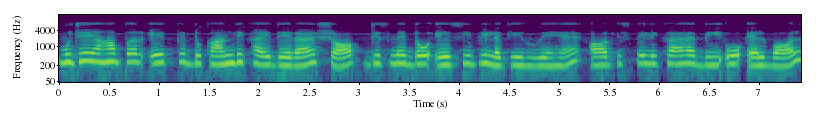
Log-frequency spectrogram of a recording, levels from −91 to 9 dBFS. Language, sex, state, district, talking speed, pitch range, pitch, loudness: Hindi, female, Uttar Pradesh, Jyotiba Phule Nagar, 200 wpm, 210-255 Hz, 235 Hz, -16 LUFS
